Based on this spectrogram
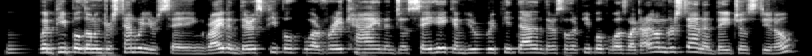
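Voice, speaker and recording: As a guest in a conversational podcast interview, this woman from Mexico speaks English as a second language in a Mexican Spanish accent, earnest and reflective, frequently adding "right?". She talks fast with few pauses, at medium pitch with fairly even intonation and a darkish tone. Faint music plays behind her.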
